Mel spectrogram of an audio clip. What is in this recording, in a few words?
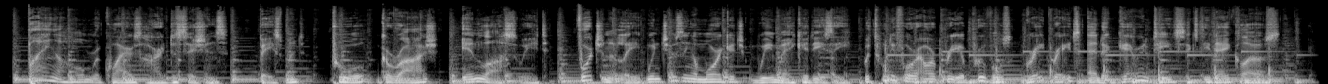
Friendly Bank Ad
